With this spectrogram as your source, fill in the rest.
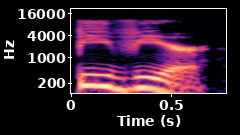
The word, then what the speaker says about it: Bevier: Bevier mo is pronounced bever like bet minus the t.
